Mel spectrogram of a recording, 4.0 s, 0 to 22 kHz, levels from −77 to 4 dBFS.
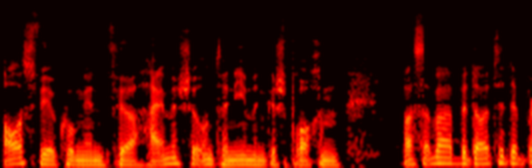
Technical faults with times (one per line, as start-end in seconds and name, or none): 0.00-3.99 overdone noise removal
